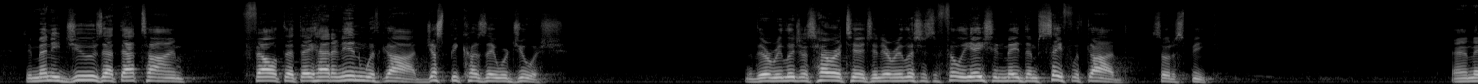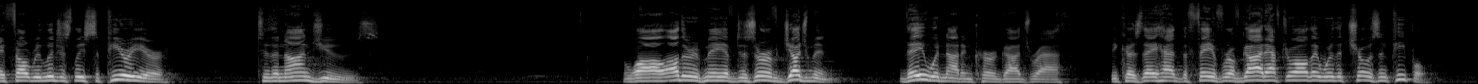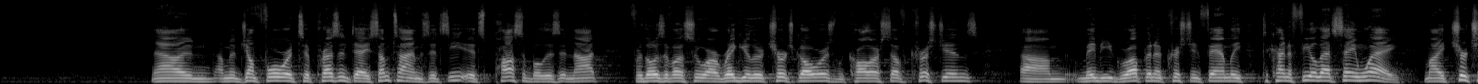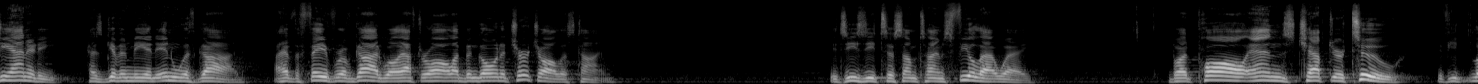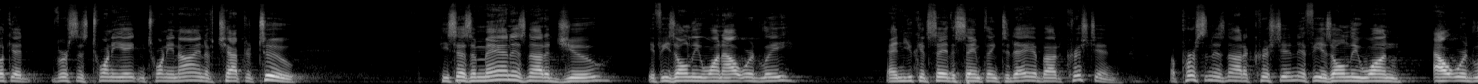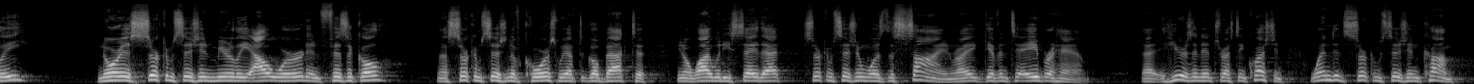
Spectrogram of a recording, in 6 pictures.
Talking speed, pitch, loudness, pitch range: 160 wpm, 160 Hz, -24 LUFS, 145-175 Hz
